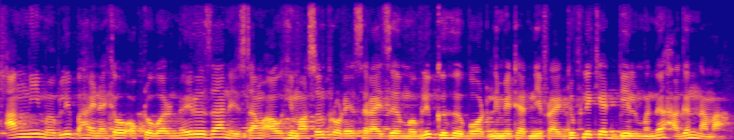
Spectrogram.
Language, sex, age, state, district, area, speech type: Bodo, male, 18-30, Assam, Kokrajhar, rural, read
